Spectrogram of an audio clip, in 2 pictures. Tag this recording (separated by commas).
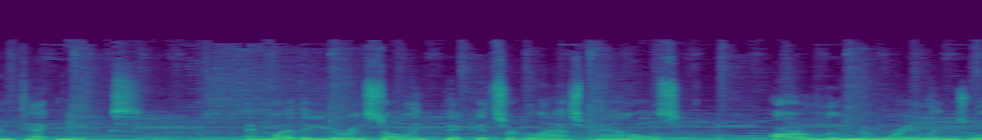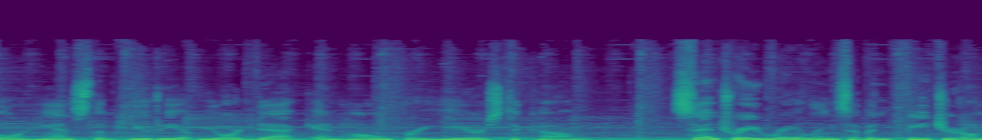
Music, Speech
